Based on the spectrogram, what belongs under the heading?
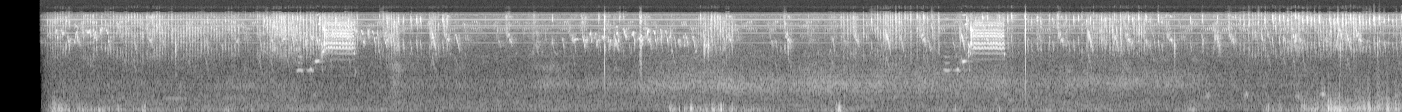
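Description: A bird calling noisily outdoors: a steady run of short, high-pitched chirps, broken twice by a longer, louder call, about six seconds in and again near twenty seconds.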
